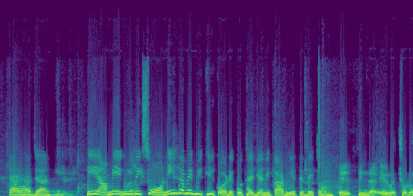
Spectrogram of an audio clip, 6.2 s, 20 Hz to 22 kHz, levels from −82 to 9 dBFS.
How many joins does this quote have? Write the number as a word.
zero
